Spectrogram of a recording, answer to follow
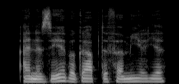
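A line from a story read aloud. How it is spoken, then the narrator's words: Murmur. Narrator (German): murmelte Eleazar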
